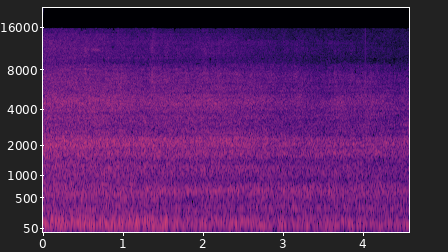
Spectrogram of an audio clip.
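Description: CAF Urbos 3 tram running away along the rails, its rumbling running noise slowly fading as it recedes.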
